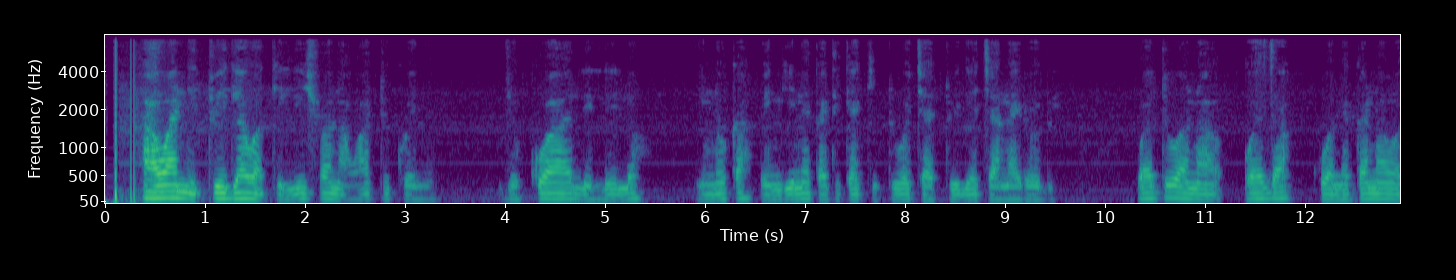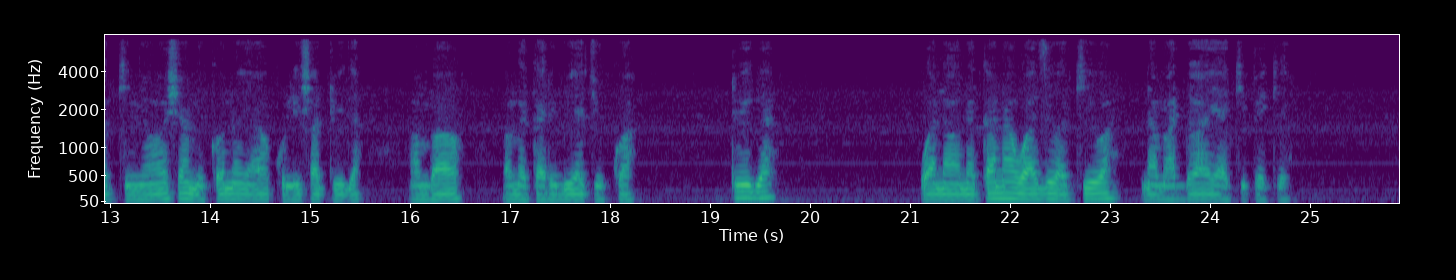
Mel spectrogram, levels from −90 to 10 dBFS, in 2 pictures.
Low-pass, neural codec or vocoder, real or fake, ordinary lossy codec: 7.2 kHz; none; real; MP3, 48 kbps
